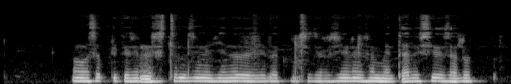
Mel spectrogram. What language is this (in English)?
Spanish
